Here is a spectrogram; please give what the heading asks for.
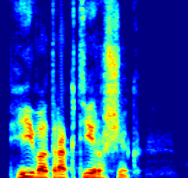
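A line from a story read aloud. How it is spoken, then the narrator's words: Hoarse, low bark. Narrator (Russian): рявкнула Кабальдеса хриплым низким голосом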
